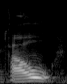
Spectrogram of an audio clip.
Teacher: Wawu sukun itu suaranya itu bunyinya u bukan o. Jadi jangan kau, tapi dibacanya kau, bibirnya agak mencucu.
